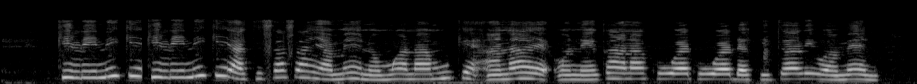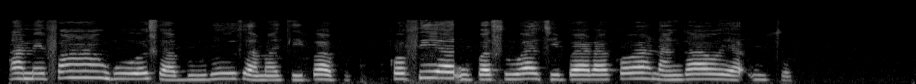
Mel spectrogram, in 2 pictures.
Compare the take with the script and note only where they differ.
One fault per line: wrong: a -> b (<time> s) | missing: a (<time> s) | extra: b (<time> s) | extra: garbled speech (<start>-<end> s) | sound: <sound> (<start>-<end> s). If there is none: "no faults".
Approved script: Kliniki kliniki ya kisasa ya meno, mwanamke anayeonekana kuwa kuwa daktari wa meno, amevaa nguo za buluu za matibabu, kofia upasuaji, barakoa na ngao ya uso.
no faults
